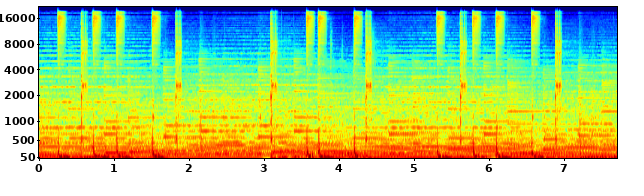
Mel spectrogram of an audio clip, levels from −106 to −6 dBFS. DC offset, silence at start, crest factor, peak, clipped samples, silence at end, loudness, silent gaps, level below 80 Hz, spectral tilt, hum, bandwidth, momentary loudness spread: under 0.1%; 0 s; 14 dB; 0 dBFS; under 0.1%; 0 s; -16 LUFS; none; -18 dBFS; -6 dB/octave; none; over 20 kHz; 4 LU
